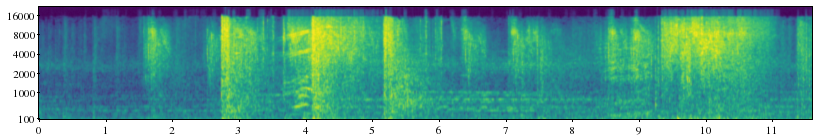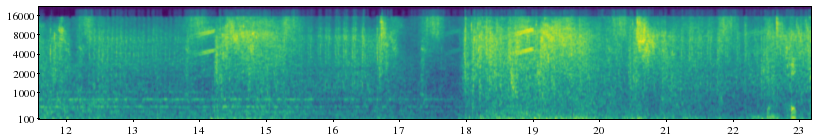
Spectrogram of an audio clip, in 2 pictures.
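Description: Repeated grenade blasts and bursts of gunfire pound against a tank in a Master Chief game battle, loud and dense throughout with crashing impacts and mechanical clatter, a voice talking over parts of the action.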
